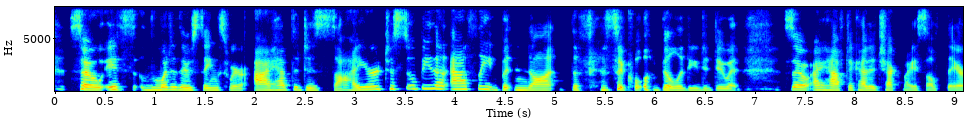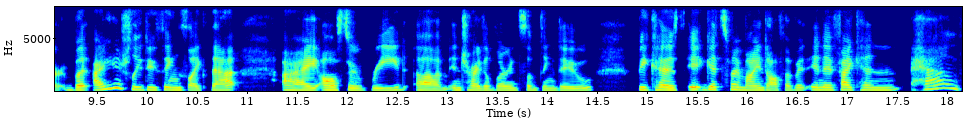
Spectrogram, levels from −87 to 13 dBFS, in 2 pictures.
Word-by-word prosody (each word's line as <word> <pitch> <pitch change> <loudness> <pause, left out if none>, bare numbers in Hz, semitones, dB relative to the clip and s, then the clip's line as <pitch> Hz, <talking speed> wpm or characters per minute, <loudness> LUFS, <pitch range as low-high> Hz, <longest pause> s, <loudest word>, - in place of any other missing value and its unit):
So, 220 -3 +6
it's 245 +2 +2
one 215 +3 +1
of 235 - 0
those 205 -2 +2
things 200 -1 -3
where 175 -3 -3
I 185 0 +7
have 210 +2 -1
the 225 - -2
desire 200 +5 0
to 300 - -3
still 305 +2 -6
be 320 +1 -3
that 300 -2 +2
athlete, 270 -3 +2
but 210 0 -1
not 180 -3 +2 0.2
the 195 - -2
physical 195 +1 -1
ability 185 -5 -1
to 180 - -9
do 165 -2 -3
it, - - -4 0.4
so 220 -3 +2
I 205 +1 +1
have 195 -2 +4
to 205 - -5
kinda 185 -4 0
check 175 +2 -2
myself 170 0 -7
there. - - -2
But 200 0 +3
I 215 - +6
usually 315 -5 0
do 225 -2 -3
things 205 -1 -2
like 190 -3 -2
that. 190 +4 +3 0.5
I 185 -2 +4
also 200 -2 +2
read, 180 +5 -3
um, 175 -3 +1
and 195 0 -2
try 195 -1 0
to 185 - -2
learn 180 0 -4
something 175 -2 -7
new 170 +5 -3 0.4
because 215 -3 +3
it 230 0 +4
gets 245 0 0
my 245 -1 +1
mind 195 -1 0
off 185 +1 0
of 200 0 -6
it. 205 - -5
And 220 -1 0
if 210 0 -2
I 225 -1 +4
can 210 +4 -4
have 325 +5 -2
200 Hz, 205 wpm, -24 LUFS, 185-225 Hz, 0.5 s, I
